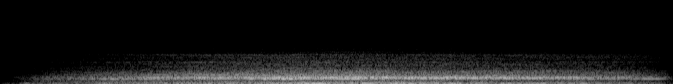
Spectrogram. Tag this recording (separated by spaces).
Spirit Supernatural Serious Paranormal Ghost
